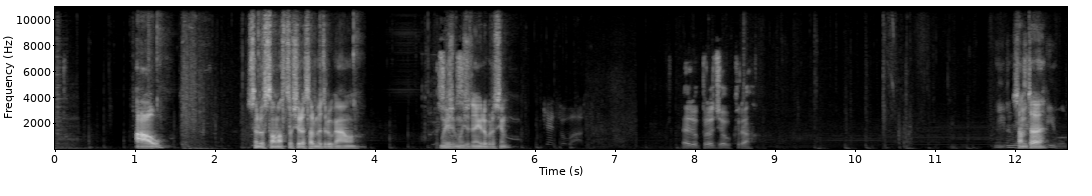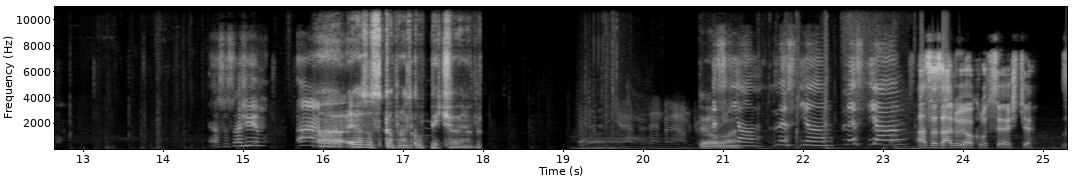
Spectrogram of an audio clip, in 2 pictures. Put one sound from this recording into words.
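A young man talks with animation into a close microphone, in short bursts.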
